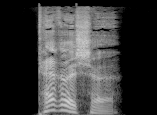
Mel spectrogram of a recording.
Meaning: inflection of terrisch: 1. strong/mixed nominative/accusative feminine singular 2. strong nominative/accusative plural 3. weak nominative all-gender singular
- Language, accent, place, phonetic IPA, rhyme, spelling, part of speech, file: German, Germany, Berlin, [ˈtɛʁɪʃə], -ɛʁɪʃə, terrische, adjective, De-terrische.ogg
